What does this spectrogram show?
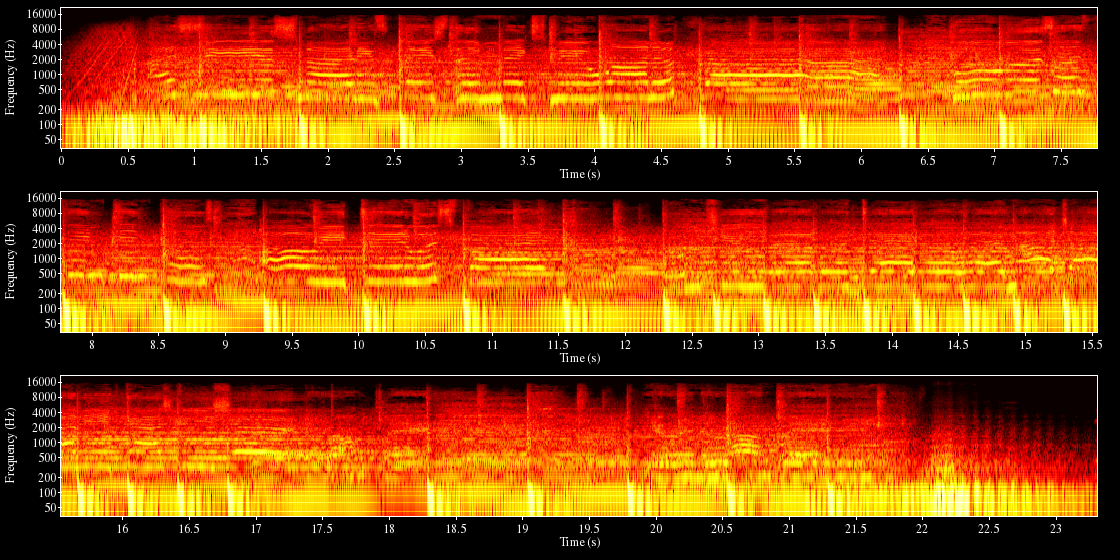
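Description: A pop song plays continuously at a steady, full level, with a female lead vocal singing over a dense band arrangement of bass, drums and sustained melodic layers.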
